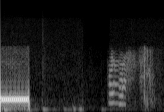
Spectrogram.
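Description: A short burst of steady telephone ringback tone from an outgoing phone call, loud, cuts off abruptly, followed by near silence and then a brief voice-like sound.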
